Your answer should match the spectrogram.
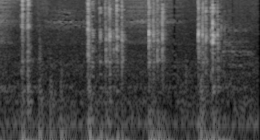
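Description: Typing on a computer keyboard while writing HTML, with four short clustered bursts of crisp key clicks separated by brief pauses.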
